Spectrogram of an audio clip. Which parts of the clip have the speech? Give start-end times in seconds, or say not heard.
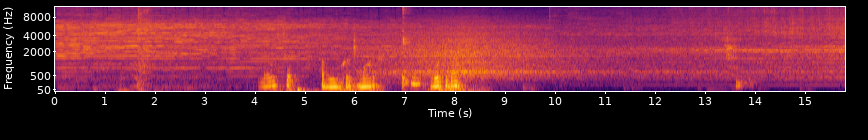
4.1-6.5, 7.5-8.4.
